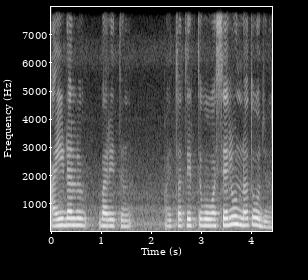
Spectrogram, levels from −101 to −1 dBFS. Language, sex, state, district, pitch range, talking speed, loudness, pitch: Tulu, female, Karnataka, Dakshina Kannada, 220-245 Hz, 95 wpm, -14 LUFS, 230 Hz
